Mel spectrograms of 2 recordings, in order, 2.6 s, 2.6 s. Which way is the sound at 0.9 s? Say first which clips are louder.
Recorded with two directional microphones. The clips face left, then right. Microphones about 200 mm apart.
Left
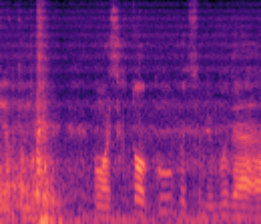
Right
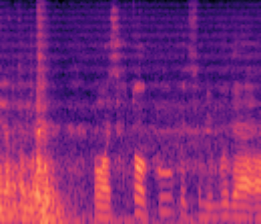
Right 4 dB; 30° right (ahead or behind).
